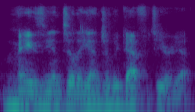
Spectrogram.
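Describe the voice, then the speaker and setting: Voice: mid-range voice, quick pace, a little mellow. A narrator reading out stage directions at a script table read.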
